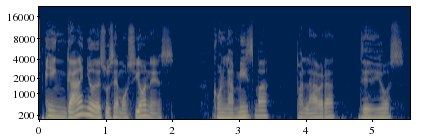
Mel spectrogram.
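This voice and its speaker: A male pastor delivering an earnest sermon to his congregation, addressing them directly and fixing his words mid-phrase. His voice is smooth and resonant and sits a little on the high side. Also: a little mellow. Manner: earnest, addresses listeners directly, frequent self-corrections.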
